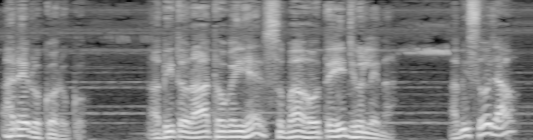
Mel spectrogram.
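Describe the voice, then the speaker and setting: A man's voice: medium pitch, very animated, brisk, a little mellow, soft background music, close to an everyday voice. Man playing an anxious, melodramatic village husband. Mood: dismissive. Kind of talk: animated horror story dialogue.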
